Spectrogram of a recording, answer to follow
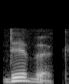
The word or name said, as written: dybbuk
